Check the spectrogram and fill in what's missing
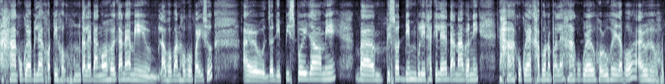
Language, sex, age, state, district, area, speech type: Assamese, female, 60+, Assam, Dibrugarh, rural, spontaneous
